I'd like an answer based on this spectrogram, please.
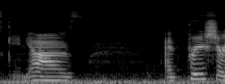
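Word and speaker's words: Kenaz: All right, so our next one is Kanaz, whichever way you were to pronounce Kanaz. I'm pretty sure it's pronounced Kane, like Kane, and then Az, Awze, Az.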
